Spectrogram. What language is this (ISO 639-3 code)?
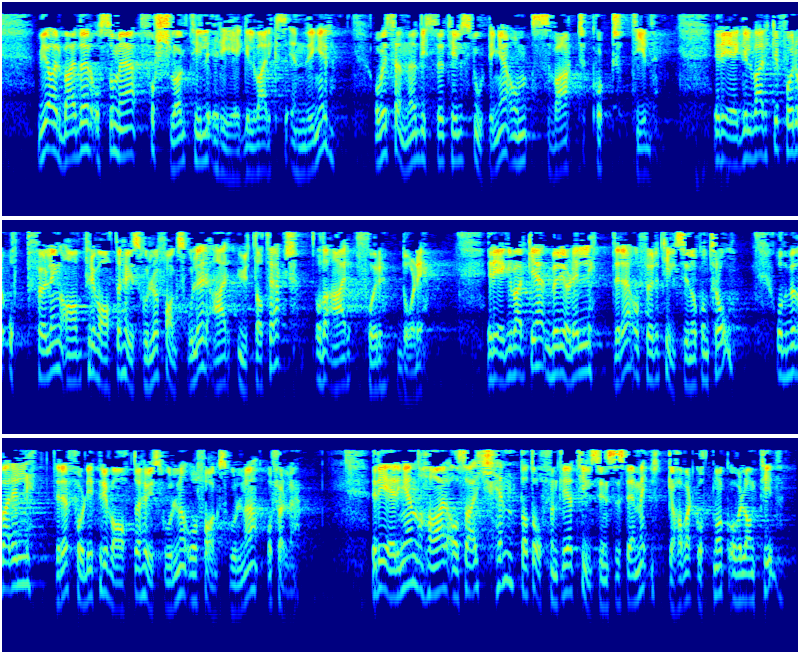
nob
